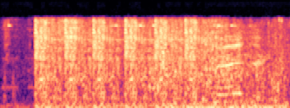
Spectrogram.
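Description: Rapid gunfire from an Enemy Territory match, a dense burst of shots starting abruptly and continuing loud and unbroken, close by, with faint voices mixed underneath.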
